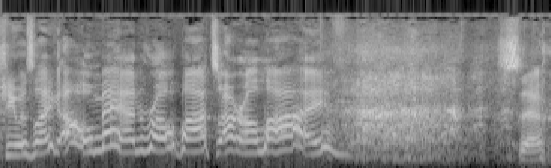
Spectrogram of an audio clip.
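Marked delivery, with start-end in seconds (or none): 0.5-2.8 high, slow, awed voice; a woman amazed, pitched high; mock amazement. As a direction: gasp at the discovery, hammed up.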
